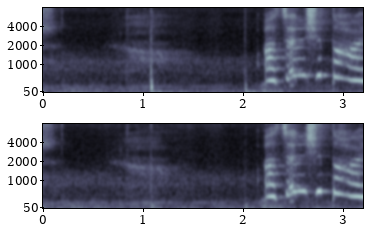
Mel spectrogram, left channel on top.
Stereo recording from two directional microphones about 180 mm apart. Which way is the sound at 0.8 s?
5° left (ahead or behind).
